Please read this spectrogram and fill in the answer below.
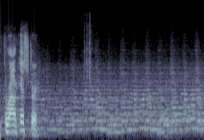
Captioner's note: camera shutter clicks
